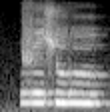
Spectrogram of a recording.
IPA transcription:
v e˦ ʃ ũ˦ ɣ ũ˦

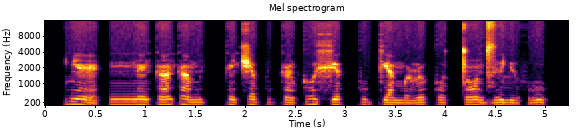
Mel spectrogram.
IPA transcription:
ʎ ɛ̃ | nː ɛ̃ k ã k ã m i kː ɛ̃ t͡ʃ ɐ kʷ ɘ k ã l k ʊ xʲ ɐ kː u kʲ a m o ɭ ʊ k o tː ɔ̃ d͡z ɨ lʲ u h u

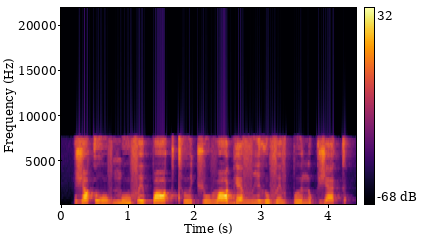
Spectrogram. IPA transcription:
ʒ ɑ k ɣ u v ŋ u f e p ɑ k tʰ ɯ t͡ʃ u β ɑ bʲ æ v i ð u v e v p ɯ n u k ʒ æ k

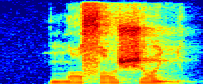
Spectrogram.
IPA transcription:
n i sˤ i ʊ̯ ʃ ɒ ʎ

